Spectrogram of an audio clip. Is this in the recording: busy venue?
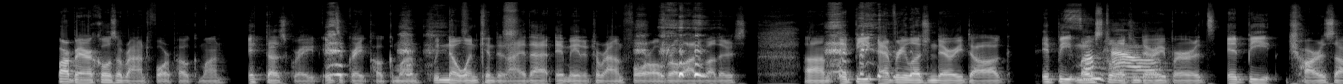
no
